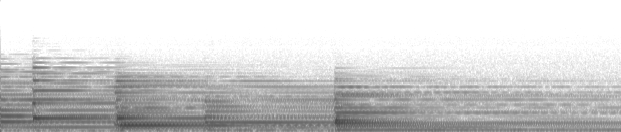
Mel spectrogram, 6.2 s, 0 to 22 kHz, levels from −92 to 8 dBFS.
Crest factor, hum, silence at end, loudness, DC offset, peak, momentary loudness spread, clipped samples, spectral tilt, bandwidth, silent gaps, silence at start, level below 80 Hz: 18 dB; none; 0 s; -29 LUFS; under 0.1%; -12 dBFS; 17 LU; under 0.1%; -9.5 dB/octave; 4.6 kHz; none; 0 s; -48 dBFS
